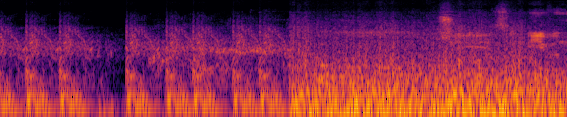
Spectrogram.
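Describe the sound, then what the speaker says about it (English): A series of heavy booms and blasts erupts in the Tomb Raider game, level Obelisk of Khamoon. Deep rumbling thuds come in quick succession, then settle into a dense, loud roar. "even the explosion hurts you a little bit"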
